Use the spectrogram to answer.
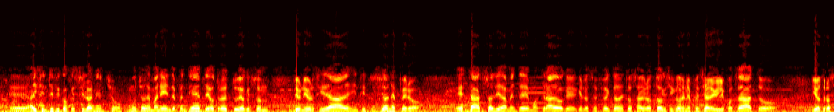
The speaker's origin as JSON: {"language": "Spanish", "country": "Argentina", "said": "Destacamos obviamente lo de Argentina porque, bueno, somos argentinos"}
